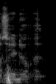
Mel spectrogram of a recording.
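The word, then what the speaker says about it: pseudo: पी से लिखते हैं लेकिन पी साइलेंट है, उसको सूडो जो है ना सूडो एलिमेंट कहते हैं, सूडो क्लासेस कहते हैं, ठीक है।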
